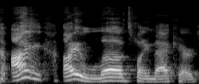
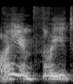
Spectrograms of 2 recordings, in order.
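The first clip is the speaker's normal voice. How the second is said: disgustingly grating, ugly, scraping goblin voice. Showing the voice of the disgusting goblin role: disgustingly grating goblin voice. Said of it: "I hit it just now".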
